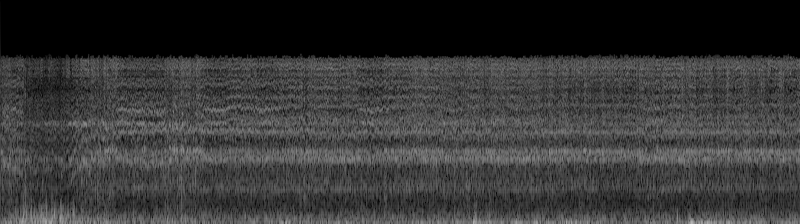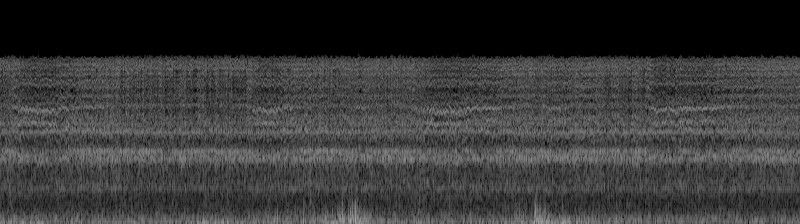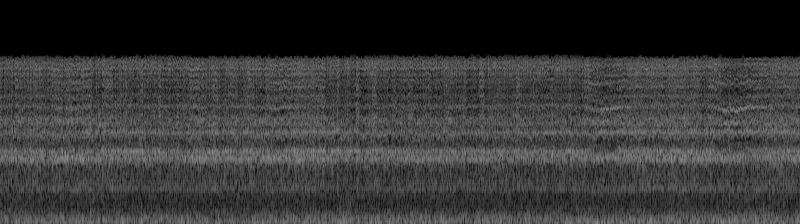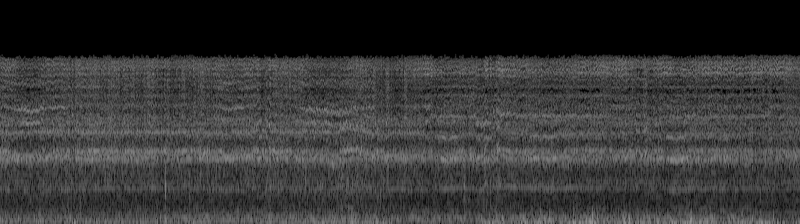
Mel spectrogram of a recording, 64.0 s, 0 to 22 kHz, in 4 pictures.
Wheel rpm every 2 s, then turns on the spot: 110, 160, 170, 160, 170, 160, 160, 170, 160, 170, 160, 170, 170, 170, 170, 170, 160, 170, 170, 170, 160, 160, 160, 160, 160, 170, 160, 160, 170, 170, 160, 170.
none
